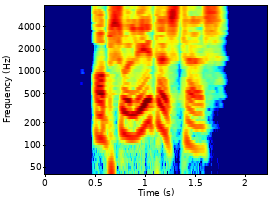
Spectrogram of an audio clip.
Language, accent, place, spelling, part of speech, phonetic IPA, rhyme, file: German, Germany, Berlin, obsoletestes, adjective, [ɔpzoˈleːtəstəs], -eːtəstəs, De-obsoletestes.ogg
- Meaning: strong/mixed nominative/accusative neuter singular superlative degree of obsolet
